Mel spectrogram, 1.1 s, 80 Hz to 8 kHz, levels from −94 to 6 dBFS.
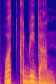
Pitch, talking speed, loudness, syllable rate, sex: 115 Hz, 220 wpm, -17 LUFS, 4.2 syllables/s, male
